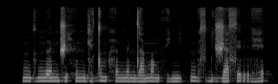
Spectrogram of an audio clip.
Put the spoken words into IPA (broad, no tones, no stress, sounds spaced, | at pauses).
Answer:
ŋ ɡ ɔ̤ ŋ ɤ n d͡ʒ i h u ŋ ɡ ɛ̤ d ɔ m h ɤ ŋ ɤ n d a m ɔ m θ i̤ ŋ i k ŋ ɔ̤ s ɓ i̤ ʒ a s ɯ r ɛ̤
